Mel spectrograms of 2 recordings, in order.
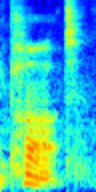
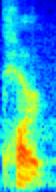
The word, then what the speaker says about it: part: With my accent, I say part. You can hardly hear the R at all. It's not really pronounced.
